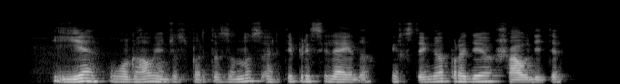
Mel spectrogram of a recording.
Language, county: Lithuanian, Šiauliai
